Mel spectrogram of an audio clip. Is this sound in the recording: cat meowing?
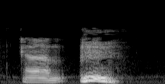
no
